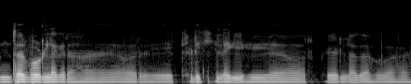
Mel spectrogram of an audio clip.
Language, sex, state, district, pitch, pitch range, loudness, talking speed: Hindi, male, Haryana, Jhajjar, 105 Hz, 105-110 Hz, -22 LUFS, 235 wpm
